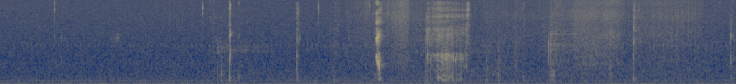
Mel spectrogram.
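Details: One-week-old baby boy with hiccups: soft, faint hiccup clicks a few seconds apart, with quiet room noise.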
